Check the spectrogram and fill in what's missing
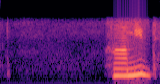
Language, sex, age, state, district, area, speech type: Kashmiri, female, 18-30, Jammu and Kashmir, Pulwama, urban, conversation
